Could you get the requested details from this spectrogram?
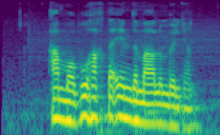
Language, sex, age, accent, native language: Uzbek, male, 18-24, Navoiy, Uzbek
